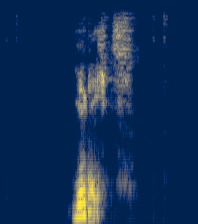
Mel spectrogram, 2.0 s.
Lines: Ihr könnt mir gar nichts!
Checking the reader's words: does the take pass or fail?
fail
